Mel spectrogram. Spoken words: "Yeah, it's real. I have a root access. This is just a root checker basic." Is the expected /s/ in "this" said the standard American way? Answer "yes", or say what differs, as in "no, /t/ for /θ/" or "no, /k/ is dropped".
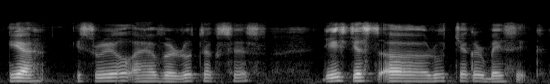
no, /s/ is dropped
